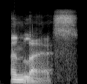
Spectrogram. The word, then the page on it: unless: British English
